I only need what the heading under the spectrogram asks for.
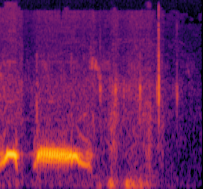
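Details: A wild zebra dove that came down to a decoy bird gives a brief coo and a sustained vibrating trill, then a few soft thumps and rustles.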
